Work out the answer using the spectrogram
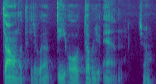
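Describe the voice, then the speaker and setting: A male English teacher running a patient spelling drill, spelling words out slowly letter by letter and coughing now and then from a sore chest. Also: low-pitched, fairly even intonation, vocal fry, a little mellow, breathy edge. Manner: patient, repetitive, asks and answers himself. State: coughing, bronchial trouble. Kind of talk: slow spelling drill lesson.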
